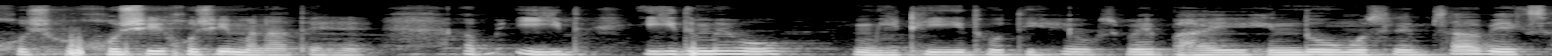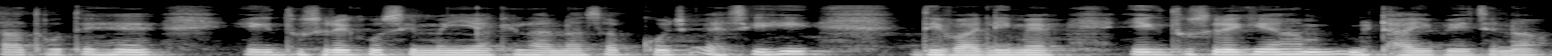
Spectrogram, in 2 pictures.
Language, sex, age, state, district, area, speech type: Urdu, male, 18-30, Delhi, Central Delhi, urban, spontaneous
